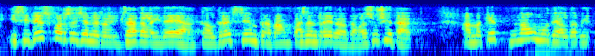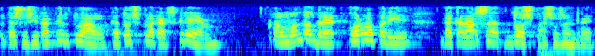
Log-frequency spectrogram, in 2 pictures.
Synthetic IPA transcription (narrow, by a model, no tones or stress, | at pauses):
isiβesfɔrsəʒənəɾəlid͡zaðələiðɛəkəlˠd̪ɾɛt̪sempɾəβaumpazənreɾəðələsusiət̪at̪ | əmbəkɛt̪̚nɔwmuðɛlˠd̪əd̪əsusiət̪at̪̚biɾt̪ualˠkət̪ott͡spləɣat͡skɾɛɛm | əlˠmond̪əlˠd̪ɾɛt̪̚korəlˠpəɾid̪əkəðarsəd̪ospasuzənreɾə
